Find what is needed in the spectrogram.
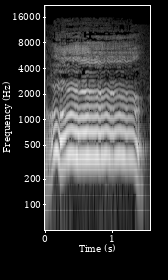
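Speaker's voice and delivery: long, high, sustained dog howl; imitated dog howl. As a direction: howl like a hurting hound. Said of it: "his dog kept bow wowing".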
